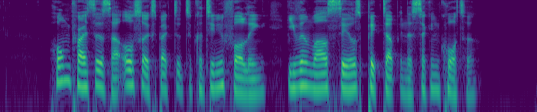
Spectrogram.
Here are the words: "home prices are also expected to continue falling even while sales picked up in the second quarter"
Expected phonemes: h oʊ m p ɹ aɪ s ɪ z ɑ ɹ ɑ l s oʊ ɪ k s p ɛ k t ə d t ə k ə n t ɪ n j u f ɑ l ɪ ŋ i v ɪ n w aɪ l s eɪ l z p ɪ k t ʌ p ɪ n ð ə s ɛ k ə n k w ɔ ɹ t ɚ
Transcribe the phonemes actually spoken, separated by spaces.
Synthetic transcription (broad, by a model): h oʊ m p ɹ aɪ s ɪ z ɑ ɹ ɑ l s oʊ ɪ k s p ɛ k t ə d t ə k ə n t ɪ n j u f ɑ l ɪ ŋ i v ɪ n w aɪ l s eɪ l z p ɪ k t ʌ p ɪ n ð ə s ɛ k ə n k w ɔ t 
